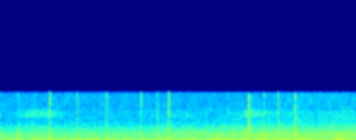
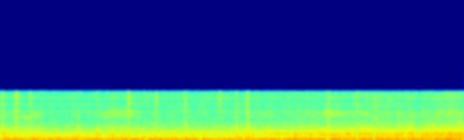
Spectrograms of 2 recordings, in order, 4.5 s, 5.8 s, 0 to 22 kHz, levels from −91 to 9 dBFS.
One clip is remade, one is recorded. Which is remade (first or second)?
second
